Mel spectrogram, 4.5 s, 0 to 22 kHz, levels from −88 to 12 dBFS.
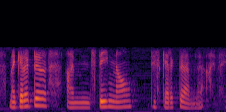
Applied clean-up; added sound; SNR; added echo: none; none; none; none.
